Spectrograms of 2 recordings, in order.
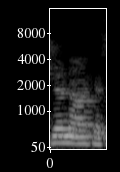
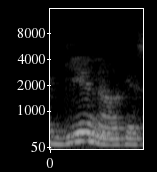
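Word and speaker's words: Gianakos: and it's spelled pronounced Janakus like Japan. So in Japan they would always say guanakis and I said no it's Janakus like Japan.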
